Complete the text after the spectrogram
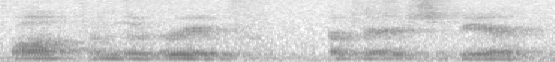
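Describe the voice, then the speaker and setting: A man reading a brisk, low-voiced male doctor. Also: little pitch movement, lightly acted. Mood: grave. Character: urgent commanding hospital doctor. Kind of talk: table read of a screenplay. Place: small indoor room. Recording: roomy distant mic with background hiss.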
